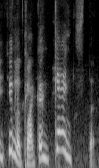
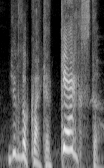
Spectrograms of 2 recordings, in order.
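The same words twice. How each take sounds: First: High, soft mock mom voice while laughing; laughing high imitation of the mom; mom quote again. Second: High, louder mock mom voice; high playful mom imitation; mom quote. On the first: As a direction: say it again, pitched way up and softer. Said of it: "Remember that?". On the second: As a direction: quote the proud mother pitched way up. First take of mom quote.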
